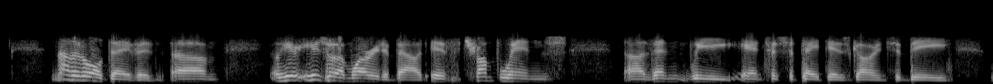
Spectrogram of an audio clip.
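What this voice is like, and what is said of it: Funny accent. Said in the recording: “that guy with a funny accent, Gerald Celente”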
